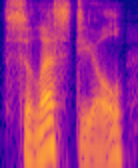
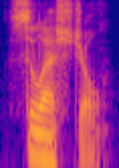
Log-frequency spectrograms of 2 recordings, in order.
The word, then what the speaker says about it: celestial: Some of you say celestial, and some of you say celestial.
